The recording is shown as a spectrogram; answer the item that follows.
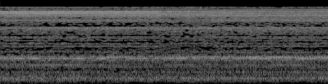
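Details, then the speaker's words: Steady high-pitched electric hum of a dental endomotor running a Gates Glidden drill at medium speed for coronal flaring of the canal during root canal treatment. "so now my gate grid drill is moving at a medium speed now how I do the coronal flaring"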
